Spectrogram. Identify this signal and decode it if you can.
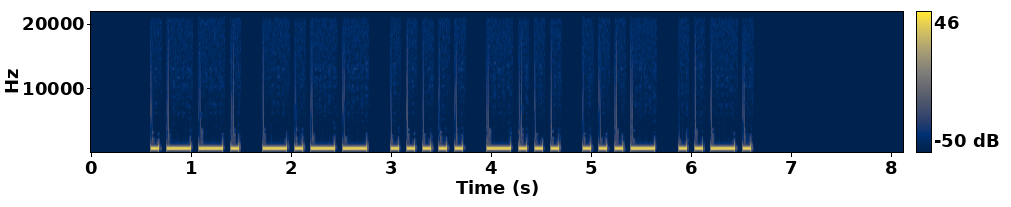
Morse code, heard as a keyed tone, about 15 wpm, 700 Hz. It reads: PY5BVF
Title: DXCC-100 Call Signs - 6 Characters - Repeated 3x - 15wpm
